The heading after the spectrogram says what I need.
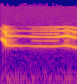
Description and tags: Alien/ alien animal baby crying in moderately high pitch with trills.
